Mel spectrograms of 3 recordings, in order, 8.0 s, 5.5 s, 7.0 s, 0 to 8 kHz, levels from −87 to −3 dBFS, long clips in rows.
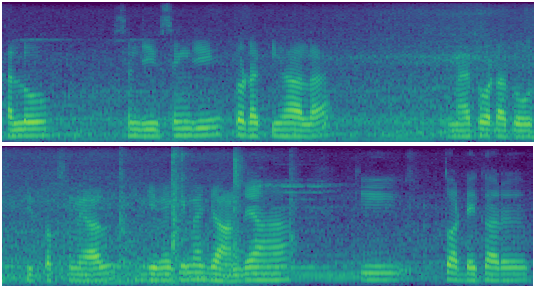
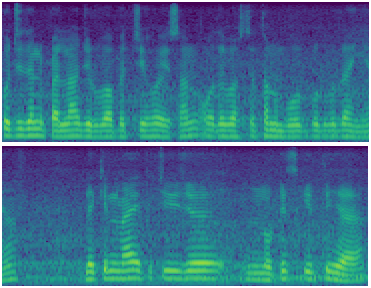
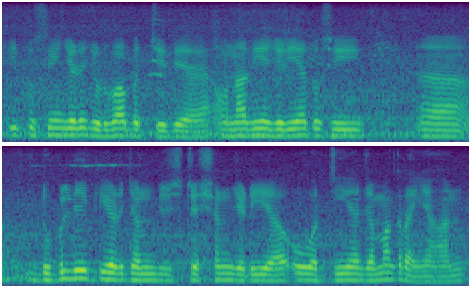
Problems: none marked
